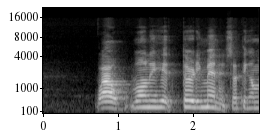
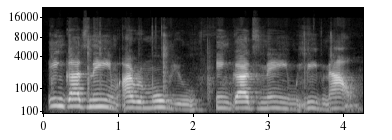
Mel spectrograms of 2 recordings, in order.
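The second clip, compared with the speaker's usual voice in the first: firm, slow, louder command, God's stressed; commanding demo; 4 dB louder, slower than usual. Shown as a demonstration. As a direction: declare it like casting something out. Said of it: "That's how it's done".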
